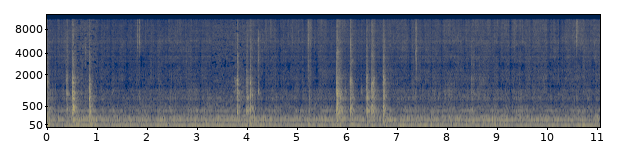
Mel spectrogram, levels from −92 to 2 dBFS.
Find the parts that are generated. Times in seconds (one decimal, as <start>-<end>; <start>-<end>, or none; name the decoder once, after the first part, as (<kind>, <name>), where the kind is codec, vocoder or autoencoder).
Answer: 0.0-0.5 (codec, HILCodec); 1.0-3.3; 4.0-11.1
